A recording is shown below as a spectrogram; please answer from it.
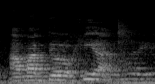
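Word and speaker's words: hamartiología: Amartiología es pecadología. Esa es la palabra. El estudio del pecado se le dice amartiología y lleva H al inicio. Es HAMARTIOLOGIA. Entonces, amartiología, que es el estudio del pecado, correcto.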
